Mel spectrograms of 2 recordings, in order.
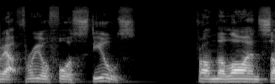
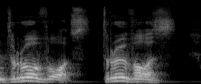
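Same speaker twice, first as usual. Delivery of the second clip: Russian-sounding pronunciation; 4 dB quieter than usual. Guessing a quiz answer aloud, with an accidental Russian-sounding accent. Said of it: "Why do I sound Russian when I say it?".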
